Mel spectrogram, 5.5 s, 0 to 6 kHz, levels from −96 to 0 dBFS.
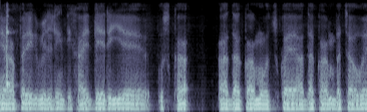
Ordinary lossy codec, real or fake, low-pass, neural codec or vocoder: none; fake; 5.4 kHz; vocoder, 24 kHz, 100 mel bands, Vocos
